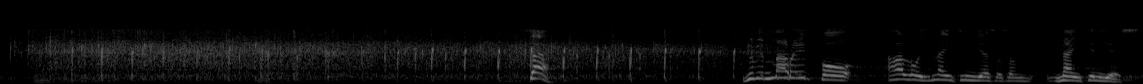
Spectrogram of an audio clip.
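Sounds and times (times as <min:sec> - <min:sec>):
audience clapping: 0:00.0 - 0:07.9
speech: 0:05.4 - 0:05.6, 0:07.4 - 0:11.4.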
